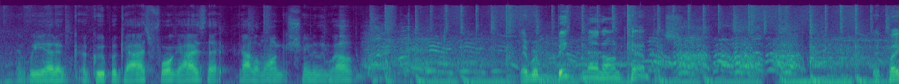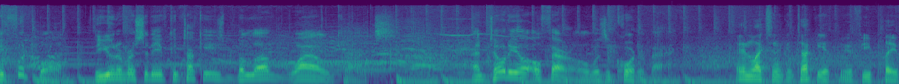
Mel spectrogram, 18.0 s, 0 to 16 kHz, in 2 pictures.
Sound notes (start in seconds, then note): 3.5 cheering; 6.5 chanting; 12.5 cheering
